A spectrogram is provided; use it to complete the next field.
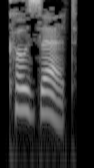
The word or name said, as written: cozette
